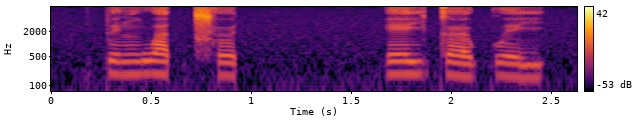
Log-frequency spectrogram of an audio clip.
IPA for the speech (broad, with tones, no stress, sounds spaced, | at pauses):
p ɪ˨˧ ŋ w ɐ˧ t̚ t͡sʰ ɵ˨ t̚ | e˨ j k œː˨˩ kʷ e˨˩ j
